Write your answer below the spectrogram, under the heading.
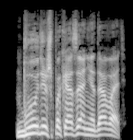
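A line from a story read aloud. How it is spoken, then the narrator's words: Barked. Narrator (Russian): рявкнул дежурный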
